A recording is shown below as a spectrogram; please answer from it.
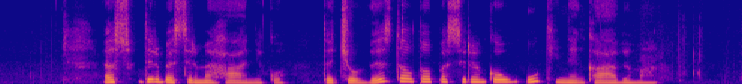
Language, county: Lithuanian, Telšiai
